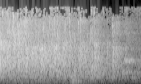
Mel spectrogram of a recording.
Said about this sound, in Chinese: 我们给他这些幼稚的鼓掌好不好？给他们鼓掌。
